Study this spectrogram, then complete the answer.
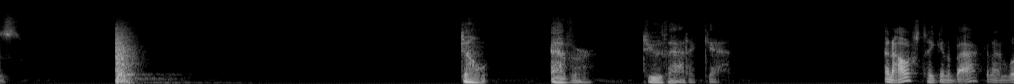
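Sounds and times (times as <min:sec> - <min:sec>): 
speech: 0:00.0 - 0:00.3, 0:04.6 - 0:04.9, 0:05.6 - 0:07.3, 0:08.8 - 0:10.1
fist slamming down on a table: 0:01.2 - 0:01.7.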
